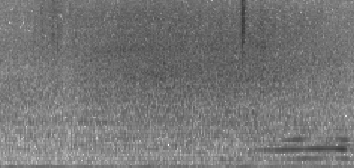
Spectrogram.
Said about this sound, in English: There's nothing beyond that wooden fence except water. Slow down. Stop. I tell you, let me out of this car. Hey, you're going to smash right through the fence.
